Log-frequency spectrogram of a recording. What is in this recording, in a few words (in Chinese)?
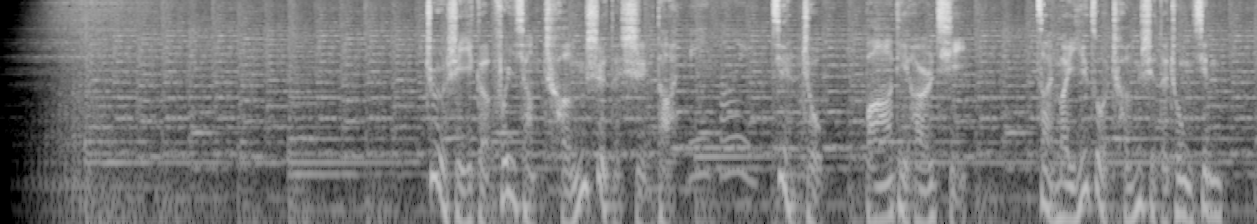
男 宣传片 大气有力; 立成公司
